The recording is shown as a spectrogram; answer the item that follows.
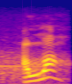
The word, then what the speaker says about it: আল্লাহ: আমি অনেকবার আপনাদেরকে এই কথাটা বলেছি বোধয় নিশ্চয়ই মনে আছে আল্লাহ এই উচ্চারণটা আমাদের অনেকের হয় না কেউ বলে না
